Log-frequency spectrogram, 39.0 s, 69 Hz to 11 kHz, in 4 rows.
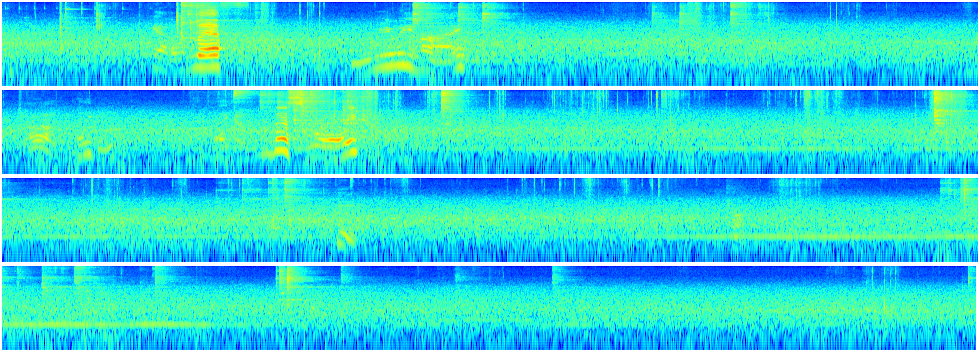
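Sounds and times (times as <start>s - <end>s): sharp metallic clinks: 0.0s - 2.9s, 3.7s - 5.4s, 6.4s - 8.0s, 11.8s - 23.6s, 24.6s - 34.2s
wire panel clinking and rattling: 0.0s - 3.2s, 3.8s - 5.3s, 6.4s - 8.7s, 11.8s - 23.7s, 24.5s - 33.1s.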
